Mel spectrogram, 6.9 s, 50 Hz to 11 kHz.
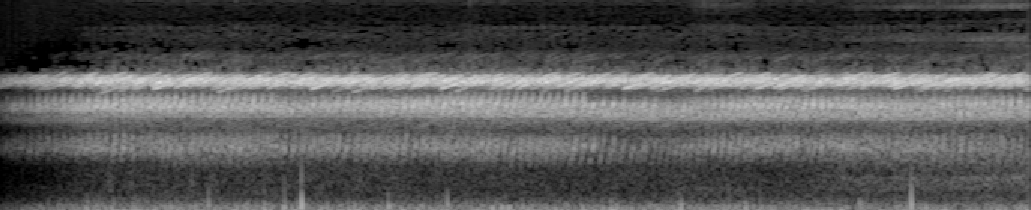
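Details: An evening frog chorus just before sunset in late May 2015 on Bald Eagle Lake, Boundary Waters, Minnesota: many frogs singing in a frenzy, high buzzy trills merging into a steady wall of sound over a soft low rumble, a few faint ticks, mosquitoes swarming.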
